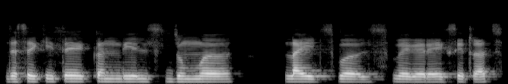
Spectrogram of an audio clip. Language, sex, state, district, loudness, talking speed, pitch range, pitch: Marathi, male, Maharashtra, Pune, -17 LUFS, 120 wpm, 125-130 Hz, 130 Hz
